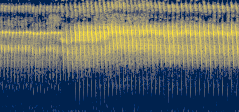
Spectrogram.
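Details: Singing Atlantic canary delivering a long, rapid rolling trill of tightly repeated high chirps, the pace quickening after the first second and holding steady and loud to the end.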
